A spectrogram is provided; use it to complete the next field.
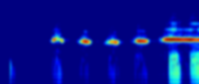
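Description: Someone whistles a short tune up close: four clear, evenly spaced notes, then a longer held note that sounds fuller and slightly breathy, with no talking.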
